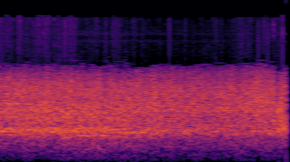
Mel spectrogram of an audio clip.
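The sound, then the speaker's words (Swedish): Cheering and applause from an audience inside a shop, a dense, steady wash of crowd noise that stays loud throughout with no clear single voices. “Och att han hade en publik med sig där inne också som jublade, det var en fin touch, tycker jag.”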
